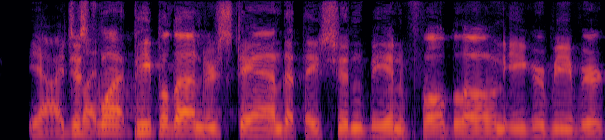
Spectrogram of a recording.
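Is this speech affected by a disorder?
No.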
